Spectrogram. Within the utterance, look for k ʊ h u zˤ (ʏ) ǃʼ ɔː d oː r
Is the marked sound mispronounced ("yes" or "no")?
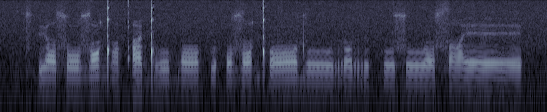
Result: no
